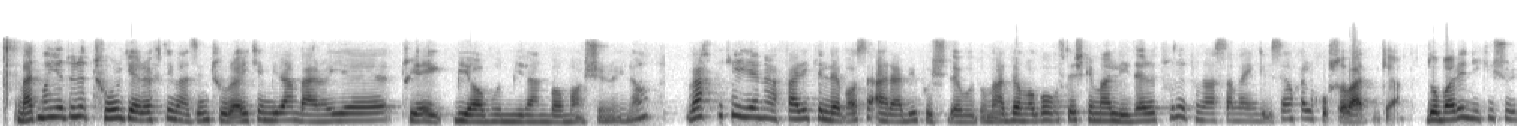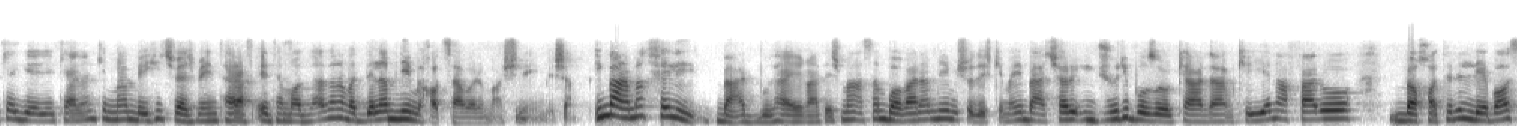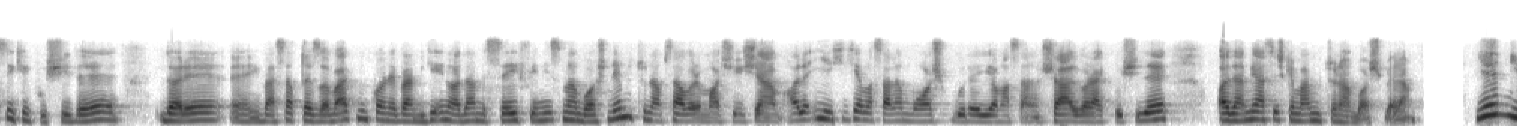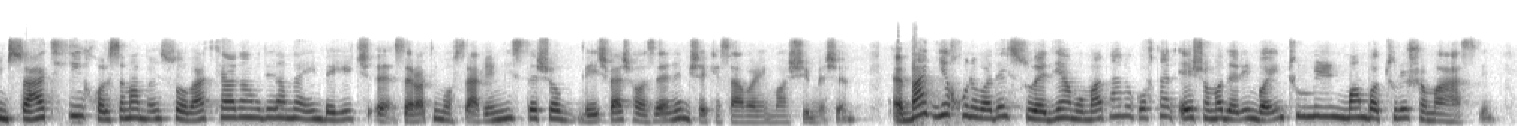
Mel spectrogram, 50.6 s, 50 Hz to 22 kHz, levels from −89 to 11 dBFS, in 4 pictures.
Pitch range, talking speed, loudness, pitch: 180-235 Hz, 210 wpm, -19 LUFS, 205 Hz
